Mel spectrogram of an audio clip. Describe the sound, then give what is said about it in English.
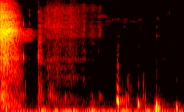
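A sharp, loud nasal sniff, taken while trying to identify a smell, opens, followed by a longer, softer airy inhale, then a few faint, low breathy grunts trail off. “Sniff a little, hold on, smell a little bit harder, past the grease.”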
